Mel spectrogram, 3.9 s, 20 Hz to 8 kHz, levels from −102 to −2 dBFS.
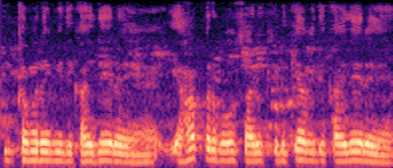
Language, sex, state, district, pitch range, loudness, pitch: Hindi, male, Haryana, Charkhi Dadri, 150-160 Hz, -14 LUFS, 155 Hz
